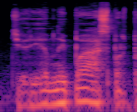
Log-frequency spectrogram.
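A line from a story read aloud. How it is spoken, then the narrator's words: Thief whispering. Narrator (Russian): прошептал вор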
